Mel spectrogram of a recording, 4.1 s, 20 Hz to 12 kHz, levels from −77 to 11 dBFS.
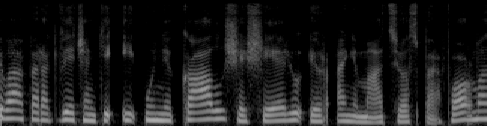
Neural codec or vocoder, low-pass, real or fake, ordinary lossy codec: codec, 24 kHz, 0.9 kbps, WavTokenizer, small release; 10.8 kHz; fake; Opus, 32 kbps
